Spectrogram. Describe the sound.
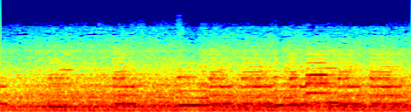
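Car tyres roll over a grooved musical road in Hungary, the vibration turning into a humming tune of shifting sustained tones that rides over a constant rumble of road noise.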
